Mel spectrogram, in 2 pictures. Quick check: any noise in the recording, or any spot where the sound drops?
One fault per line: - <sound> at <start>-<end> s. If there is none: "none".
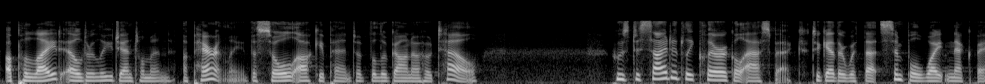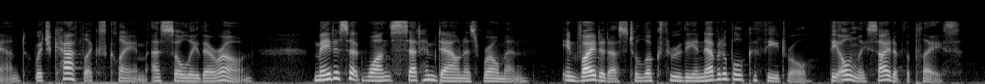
none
